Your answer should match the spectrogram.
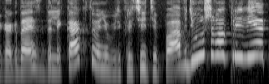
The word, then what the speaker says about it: Авдюшева: Авдюшева, на А ударение.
